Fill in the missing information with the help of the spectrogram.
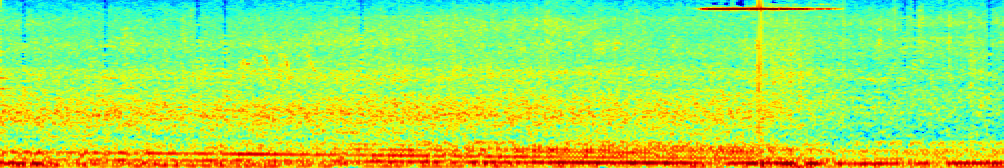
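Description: Street traffic: a car driving past on the road alongside, its engine note sliding slightly lower, over a steady low rumble.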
